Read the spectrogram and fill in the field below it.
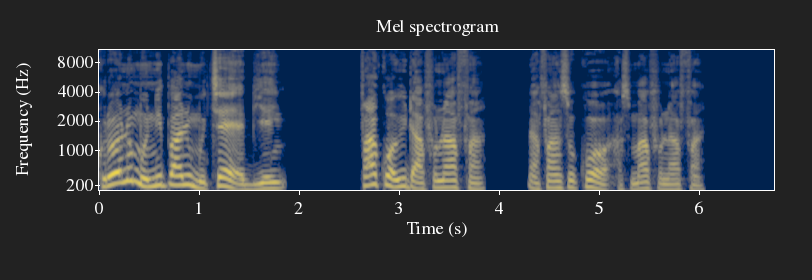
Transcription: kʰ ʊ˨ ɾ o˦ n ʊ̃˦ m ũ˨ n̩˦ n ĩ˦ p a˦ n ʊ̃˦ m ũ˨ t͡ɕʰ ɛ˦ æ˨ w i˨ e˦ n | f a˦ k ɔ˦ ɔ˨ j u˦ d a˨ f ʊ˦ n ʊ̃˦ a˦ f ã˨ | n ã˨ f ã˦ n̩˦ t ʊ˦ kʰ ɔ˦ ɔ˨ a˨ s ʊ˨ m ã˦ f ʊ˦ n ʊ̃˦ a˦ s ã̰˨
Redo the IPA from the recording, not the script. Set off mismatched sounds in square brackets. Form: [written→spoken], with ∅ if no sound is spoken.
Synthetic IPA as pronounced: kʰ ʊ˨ ɾ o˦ n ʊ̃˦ m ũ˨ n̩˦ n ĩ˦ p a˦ n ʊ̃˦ m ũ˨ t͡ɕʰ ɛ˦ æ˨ [w→b] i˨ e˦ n | f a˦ k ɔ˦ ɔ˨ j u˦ d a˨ f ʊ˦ n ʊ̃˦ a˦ f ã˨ | n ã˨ f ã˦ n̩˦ [t→s] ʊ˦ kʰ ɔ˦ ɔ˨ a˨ s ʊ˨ m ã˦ f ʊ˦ n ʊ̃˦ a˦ [s→f] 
